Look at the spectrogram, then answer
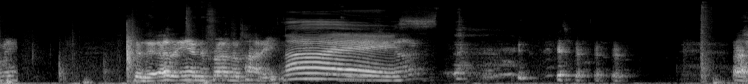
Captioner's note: laughter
